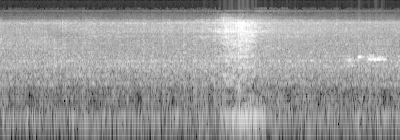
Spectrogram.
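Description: Small vehicle's engine running with a steady low hum heard from inside the cab, swelling into a louder whoosh about halfway through. A brief high two-note chirp comes near the end.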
